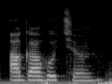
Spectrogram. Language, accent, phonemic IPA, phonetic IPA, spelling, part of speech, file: Armenian, Eastern Armenian, /ɑɡɑhuˈtʰjun/, [ɑɡɑhut͡sʰjún], ագահություն, noun, Hy-ագահություն.ogg
- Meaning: greed, avarice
